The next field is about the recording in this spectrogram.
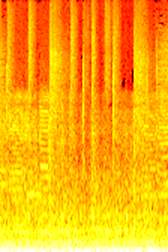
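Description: A car drives on asphalt with a steady, loud low road rumble and a fluctuating hiss of tyre and wind noise throughout.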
